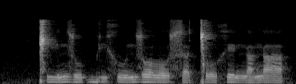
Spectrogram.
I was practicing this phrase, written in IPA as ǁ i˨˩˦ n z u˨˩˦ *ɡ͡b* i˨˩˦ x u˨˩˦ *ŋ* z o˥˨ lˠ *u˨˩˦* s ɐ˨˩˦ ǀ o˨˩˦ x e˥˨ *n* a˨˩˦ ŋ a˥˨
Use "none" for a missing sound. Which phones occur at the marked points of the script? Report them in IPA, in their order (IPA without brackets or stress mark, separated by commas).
ɡ͡b, n, u˨˩˦, ŋ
